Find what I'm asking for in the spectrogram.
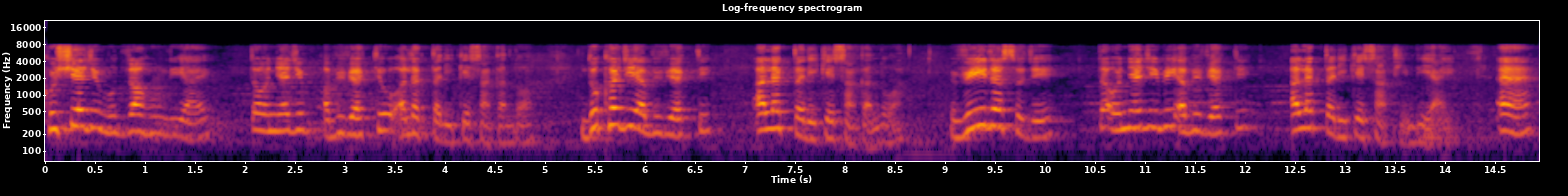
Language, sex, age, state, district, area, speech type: Sindhi, female, 60+, Uttar Pradesh, Lucknow, urban, spontaneous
